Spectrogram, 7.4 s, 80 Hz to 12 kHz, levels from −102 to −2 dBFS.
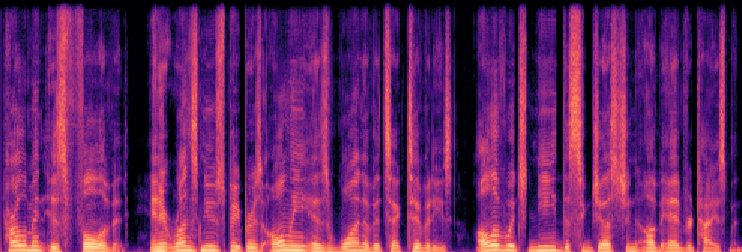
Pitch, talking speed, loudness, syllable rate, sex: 165 Hz, 180 wpm, -17 LUFS, 5.5 syllables/s, male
